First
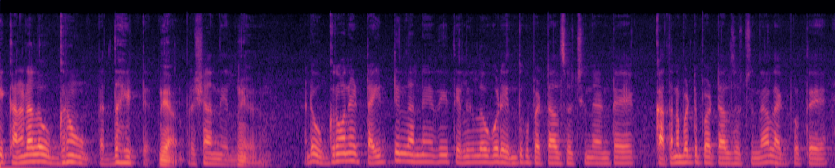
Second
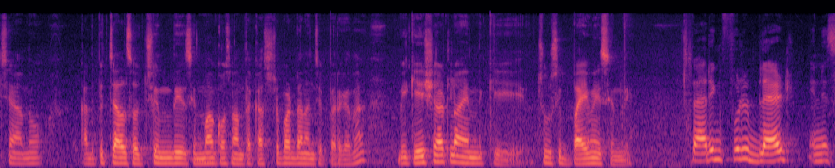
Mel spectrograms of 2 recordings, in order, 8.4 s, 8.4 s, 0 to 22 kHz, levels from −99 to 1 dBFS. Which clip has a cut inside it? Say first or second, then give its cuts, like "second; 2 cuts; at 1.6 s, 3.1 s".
second; 1 cut; at 6.8 s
